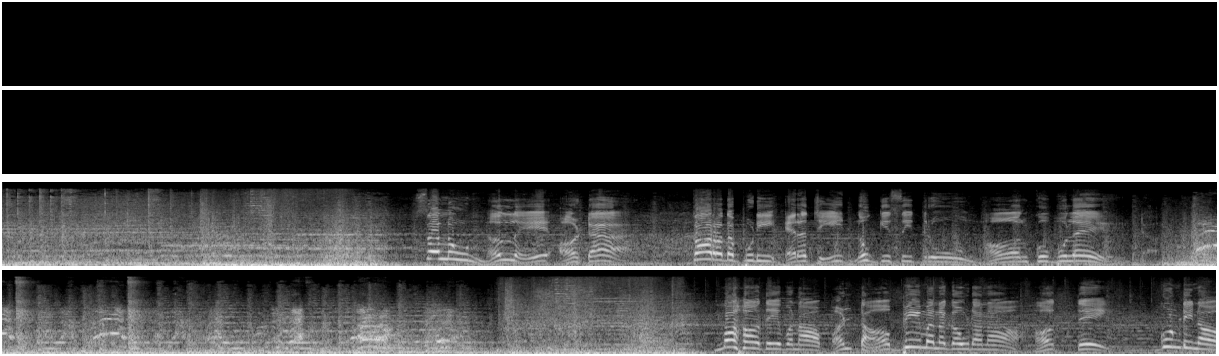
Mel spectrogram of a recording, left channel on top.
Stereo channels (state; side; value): silent; left; digital silence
